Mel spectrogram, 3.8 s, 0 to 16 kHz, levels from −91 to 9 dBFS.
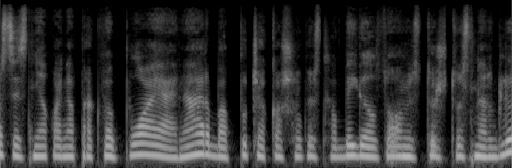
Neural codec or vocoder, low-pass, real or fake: autoencoder, 48 kHz, 32 numbers a frame, DAC-VAE, trained on Japanese speech; 14.4 kHz; fake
